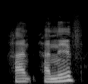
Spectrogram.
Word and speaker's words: Hanif: Hanif, how you pronounce Yeah, it properly? perfect. Hanif.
